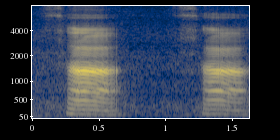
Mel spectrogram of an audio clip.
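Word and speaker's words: ث: এই হরফটার নাম ছা হরফটা জিহ্বার আগা দাঁতের সামনে দাঁতের আগার সঙ্গে লাগাইতে হবে। উচ্চারণ করতে হবেছা। জিহ্বা বাইরে বের করে ছা নরম করে বলতে হবে।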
